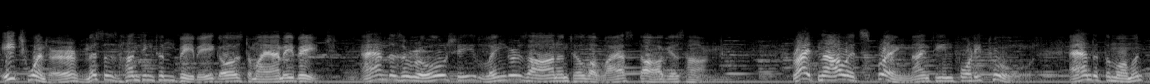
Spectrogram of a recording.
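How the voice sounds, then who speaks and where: A man narrating and announcing in scripted 1940s radio drama style. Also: a little high. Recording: muffled vintage 1940s radio recording, music behind.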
